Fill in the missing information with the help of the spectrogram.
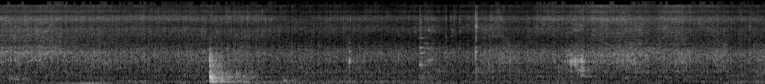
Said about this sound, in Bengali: একটা ভাজা গন্ধ আসা অবধি আমি ভাজবো এটা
